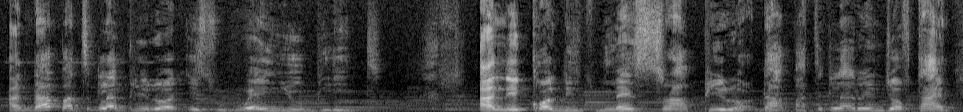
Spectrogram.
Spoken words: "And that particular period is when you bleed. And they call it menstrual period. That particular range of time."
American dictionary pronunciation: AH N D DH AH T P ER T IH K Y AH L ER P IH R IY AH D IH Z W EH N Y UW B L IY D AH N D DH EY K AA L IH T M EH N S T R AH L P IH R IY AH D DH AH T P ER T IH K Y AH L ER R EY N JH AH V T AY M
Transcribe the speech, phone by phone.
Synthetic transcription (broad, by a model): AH N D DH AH T P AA T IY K Y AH L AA P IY R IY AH D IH S W EH N Y UW B L IY D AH N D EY K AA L IH T M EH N S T R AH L P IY R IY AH D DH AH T P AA T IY K Y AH L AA R EY N JH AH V T AY M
